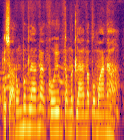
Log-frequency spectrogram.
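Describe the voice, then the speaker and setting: A man's voice: a little high, flat delivery, fast, highs cut off, crowd noise, natural voice. A man playing a persistent young boyfriend in an Ilocano radio-style drama, speaking in a casual, cajoling way. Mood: persistent coaxing.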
